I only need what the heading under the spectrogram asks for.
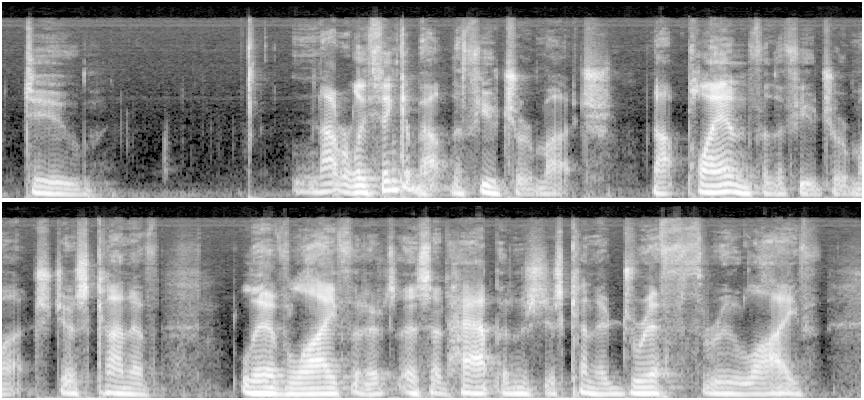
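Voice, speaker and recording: A man speaks at a medium pitch with vocal fry. His pace is fairly slow and his pitch variation ordinary. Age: 70s. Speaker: pastor. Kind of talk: casual chat.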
